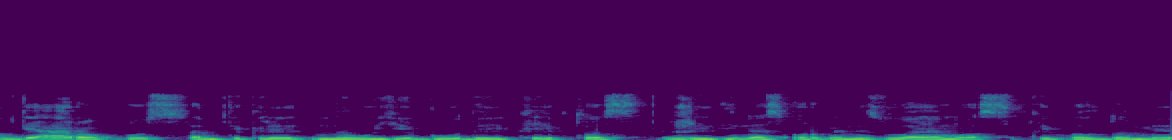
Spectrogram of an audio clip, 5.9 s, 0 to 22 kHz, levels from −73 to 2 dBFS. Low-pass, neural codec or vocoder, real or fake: 7.2 kHz; codec, 16 kHz, 8 kbps, FreqCodec, larger model; fake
